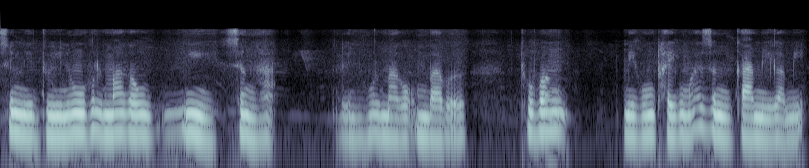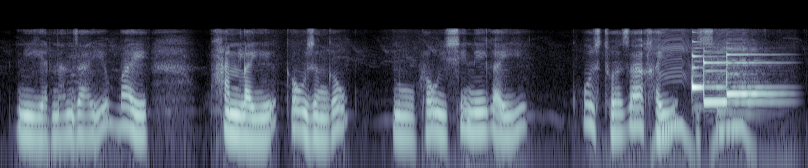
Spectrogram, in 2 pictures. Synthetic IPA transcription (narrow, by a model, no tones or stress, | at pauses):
sɯŋnidujnuɦulmaɡawniz̥ɯŋɦa | dujnuŋhulmaɡawɯmbabɯ | tʰubaŋ | meɡɔŋtʰajɡuŋmazɯŋɡamiɡami | niɡeɾnanzajɯbaj | pʰanlajɯɡ̥awzɯŋɡaw | nupʰɾawiseneɡajɯ | kʰɔstʰuazakʰajɯsɯŋa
